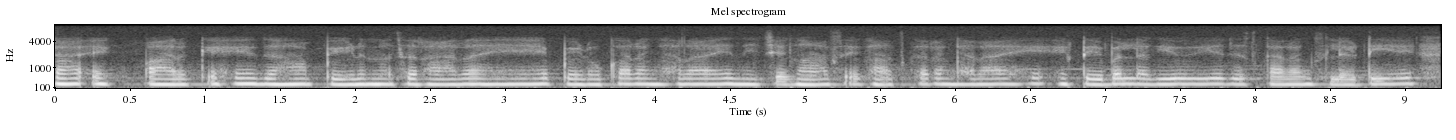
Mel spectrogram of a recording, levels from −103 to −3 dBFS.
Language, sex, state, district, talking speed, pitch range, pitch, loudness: Hindi, female, Maharashtra, Chandrapur, 240 wpm, 200-215 Hz, 210 Hz, -17 LUFS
